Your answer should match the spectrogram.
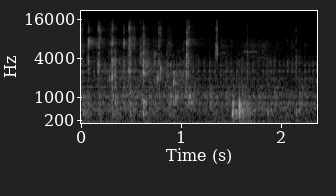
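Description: Wire balloon whisk beating yogurt smooth in a glass bowl: quick, light clicks of the wires against the glass, several a second, thinning out in the second half.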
